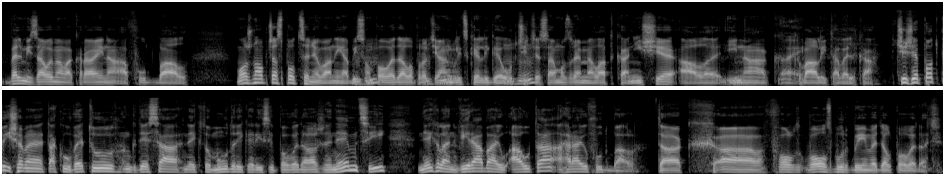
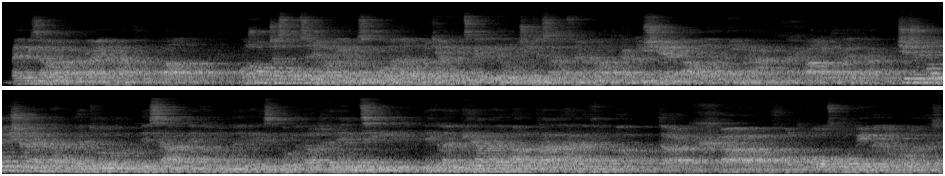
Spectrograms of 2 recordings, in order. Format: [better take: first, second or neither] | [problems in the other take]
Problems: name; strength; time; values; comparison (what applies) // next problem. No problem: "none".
first | off-mic speech; far // room echo; strong; dies away in 3 s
